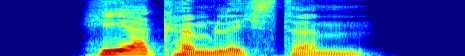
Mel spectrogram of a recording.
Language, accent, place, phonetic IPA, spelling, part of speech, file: German, Germany, Berlin, [ˈheːɐ̯ˌkœmlɪçstəm], herkömmlichstem, adjective, De-herkömmlichstem.ogg
- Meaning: strong dative masculine/neuter singular superlative degree of herkömmlich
